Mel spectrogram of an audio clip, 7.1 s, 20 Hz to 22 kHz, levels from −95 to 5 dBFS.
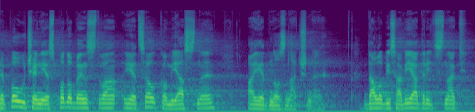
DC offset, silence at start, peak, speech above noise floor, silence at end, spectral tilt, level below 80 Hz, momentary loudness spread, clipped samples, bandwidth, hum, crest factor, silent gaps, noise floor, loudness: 1%; 0 s; -8 dBFS; 28 dB; 0 s; -5.5 dB/octave; -54 dBFS; 11 LU; under 0.1%; 15.5 kHz; none; 16 dB; none; -51 dBFS; -24 LUFS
